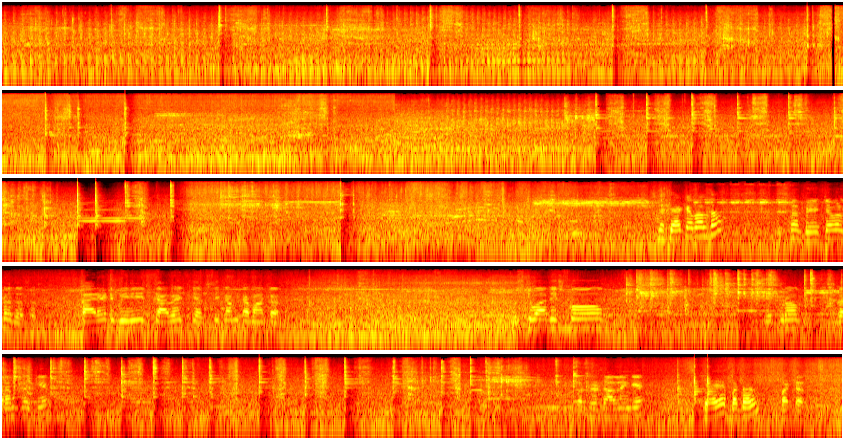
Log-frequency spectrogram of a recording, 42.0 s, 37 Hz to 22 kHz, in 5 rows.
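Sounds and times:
spatula scraping metal griddle: 0.0 - 9.9, 11.1 - 11.9, 14.0 - 23.0, 30.6 - 41.8
street traffic hum: 0.0 - 42.0.

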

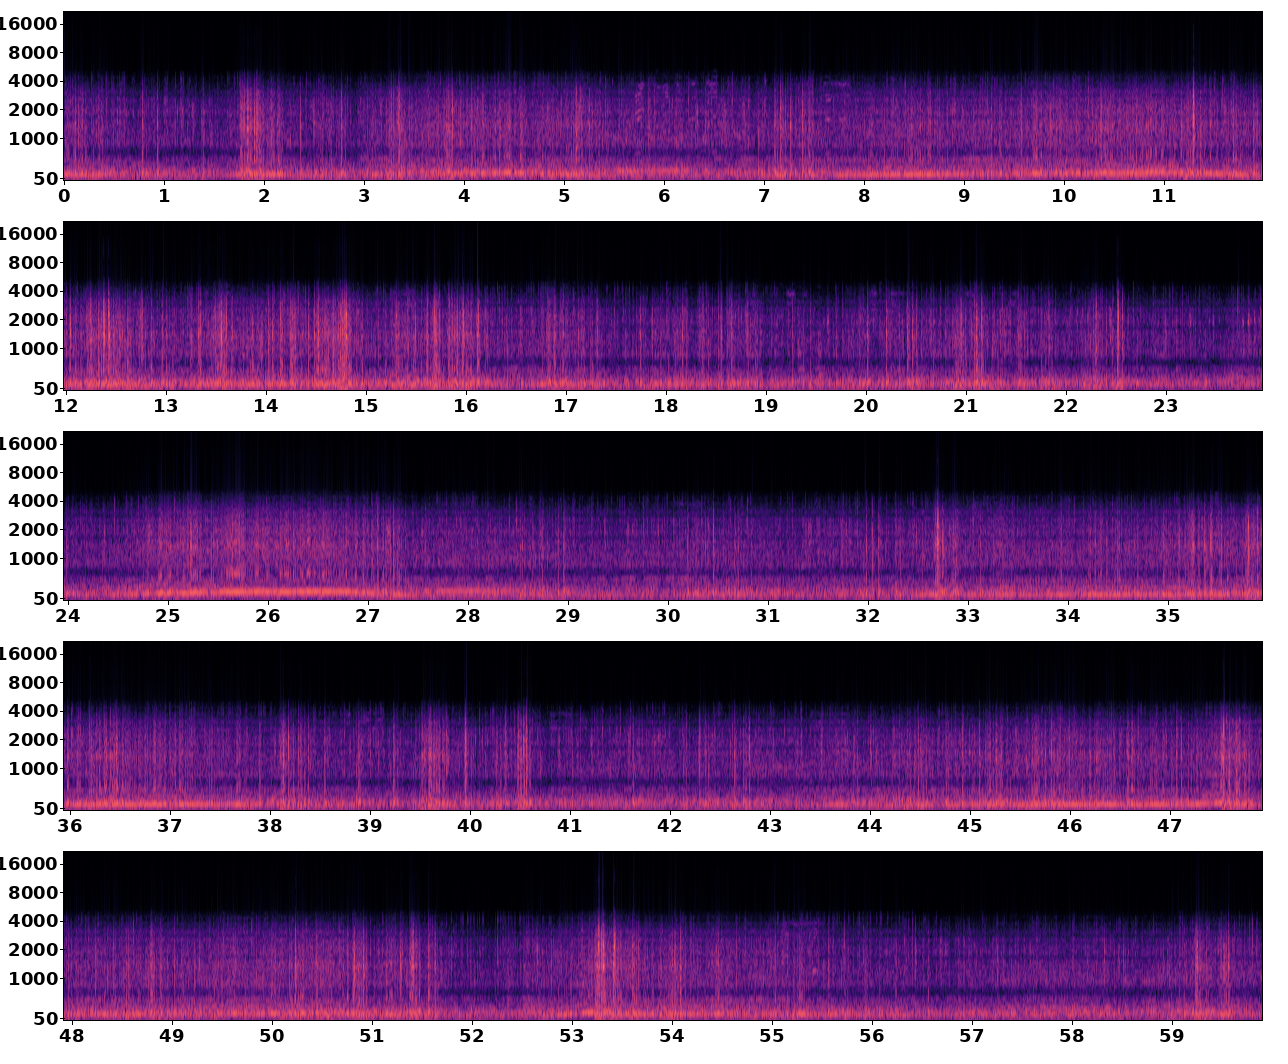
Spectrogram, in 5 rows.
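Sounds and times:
rally car engine running hard: 0.0 - 59.9.

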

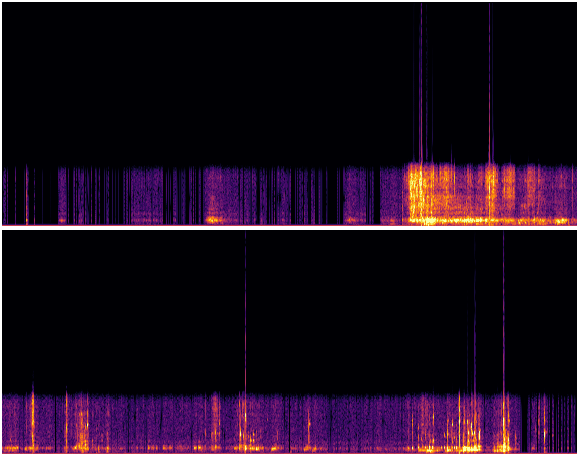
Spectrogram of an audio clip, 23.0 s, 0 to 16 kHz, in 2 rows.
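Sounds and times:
water sloshing underwater: 6.9 - 18.1, 18.8 - 22.6.

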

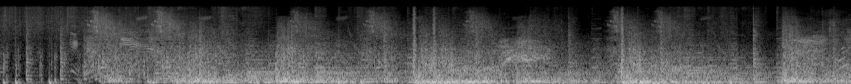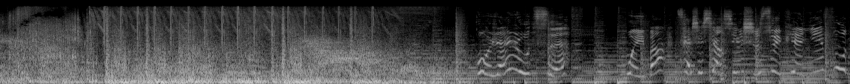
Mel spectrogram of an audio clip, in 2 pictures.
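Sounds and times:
action background music: 0.0 - 17.0
sharp hits: 0.9 - 13.2
explosion booms: 1.0 - 3.5, 4.1 - 7.2, 7.8 - 12.8.

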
